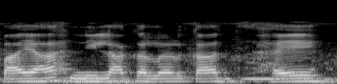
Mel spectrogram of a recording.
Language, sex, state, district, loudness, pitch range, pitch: Hindi, male, Jharkhand, Palamu, -15 LUFS, 130-140 Hz, 135 Hz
